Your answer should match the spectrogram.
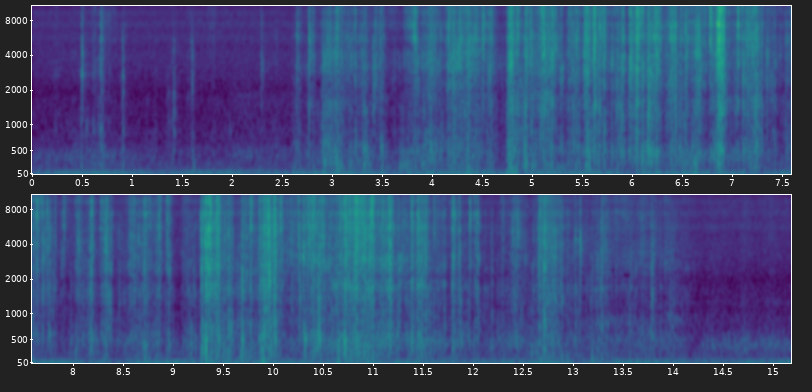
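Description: Crinkling and rustling of component packaging being handled, dense and irregular with small sharp crackles. It starts about three seconds in and stops near the end.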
